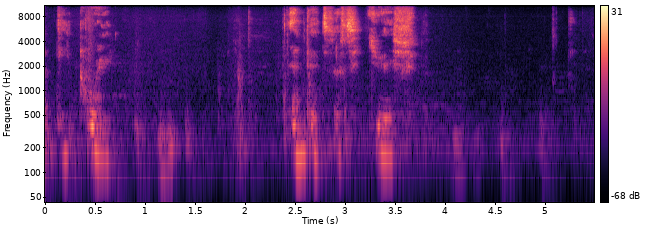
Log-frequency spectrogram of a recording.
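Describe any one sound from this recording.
An elderly man speaks cheerfully and animatedly close by.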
